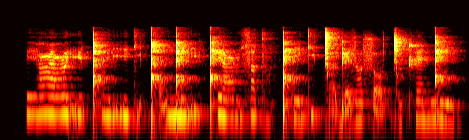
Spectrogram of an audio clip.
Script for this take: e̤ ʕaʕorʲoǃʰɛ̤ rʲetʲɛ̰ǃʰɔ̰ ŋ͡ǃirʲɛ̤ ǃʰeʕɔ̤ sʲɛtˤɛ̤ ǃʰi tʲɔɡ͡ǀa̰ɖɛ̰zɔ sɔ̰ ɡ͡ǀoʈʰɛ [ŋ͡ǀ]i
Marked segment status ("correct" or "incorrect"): incorrect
